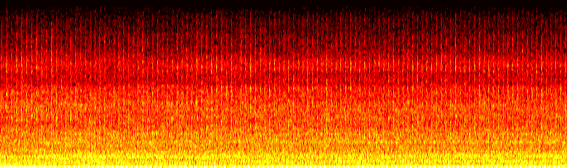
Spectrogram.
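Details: Single-cylinder mower engine running steadily: rhythmic airy whoosh on every firing pulse, about three a second, gas visibly blowing out at the head gasket. Blown head gasket.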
